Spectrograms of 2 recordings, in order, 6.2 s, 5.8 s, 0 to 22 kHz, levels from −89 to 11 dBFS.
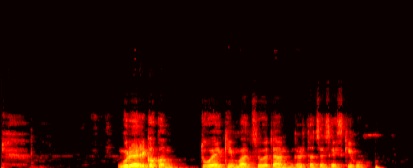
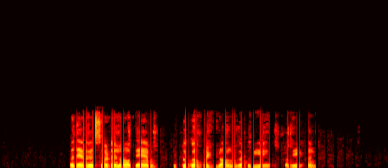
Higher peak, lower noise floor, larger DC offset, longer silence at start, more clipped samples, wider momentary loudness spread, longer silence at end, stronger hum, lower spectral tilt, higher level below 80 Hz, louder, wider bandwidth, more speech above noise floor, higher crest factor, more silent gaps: about the same, -2 dBFS vs -4 dBFS; second, -73 dBFS vs -78 dBFS; neither; second, 0.05 s vs 1.05 s; neither; first, 20 LU vs 12 LU; second, 0.5 s vs 1.1 s; neither; first, -7 dB/octave vs -4.5 dB/octave; second, -62 dBFS vs -52 dBFS; about the same, -19 LUFS vs -21 LUFS; about the same, 7.6 kHz vs 7.8 kHz; about the same, 55 dB vs 58 dB; about the same, 18 dB vs 18 dB; neither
